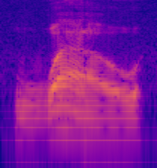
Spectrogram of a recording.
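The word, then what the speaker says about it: واو: points written below it pronounce the name well like ow in house five are there only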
